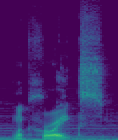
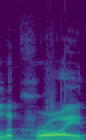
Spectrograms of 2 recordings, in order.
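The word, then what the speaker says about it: LaCroix: Lrokes. Is that real? Is that like raid branded? Oh, Lacroy. That's how you say that. It's like Grand Prix.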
